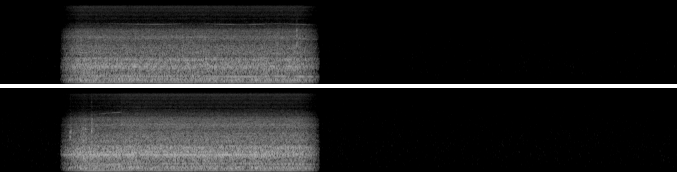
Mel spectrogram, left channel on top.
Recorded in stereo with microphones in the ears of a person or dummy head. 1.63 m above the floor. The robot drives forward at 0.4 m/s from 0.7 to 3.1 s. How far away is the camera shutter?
No camera shutter in this recording.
